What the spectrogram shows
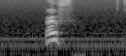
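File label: "roof", Canadian English; pronunciations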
